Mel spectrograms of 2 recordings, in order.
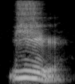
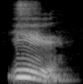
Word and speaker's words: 日: It's 日. 日. It's not like a rolling tongue pronunciation. It's 日. 日. In Chinese, we don't pronounce this as like a rolling tongue sound.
